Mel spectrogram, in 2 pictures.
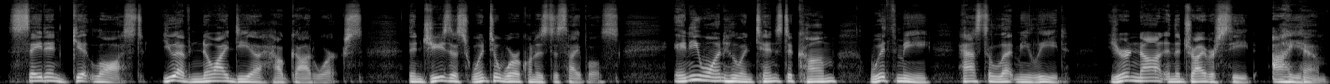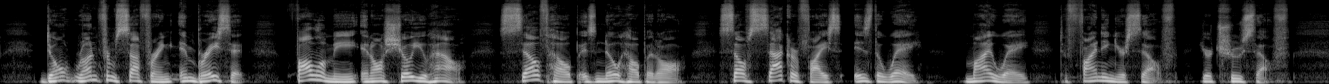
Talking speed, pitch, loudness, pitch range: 160 wpm, 130 Hz, -19 LUFS, 115-145 Hz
